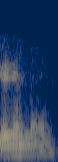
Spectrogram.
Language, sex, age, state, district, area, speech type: Hindi, male, 30-45, Madhya Pradesh, Balaghat, rural, conversation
